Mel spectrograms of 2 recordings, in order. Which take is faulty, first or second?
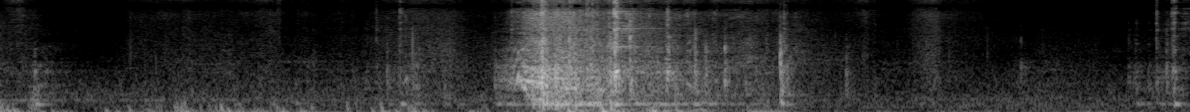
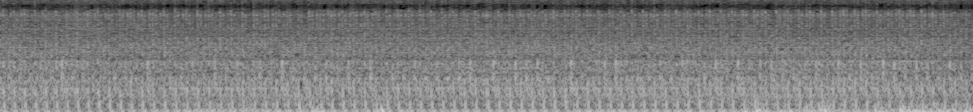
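first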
